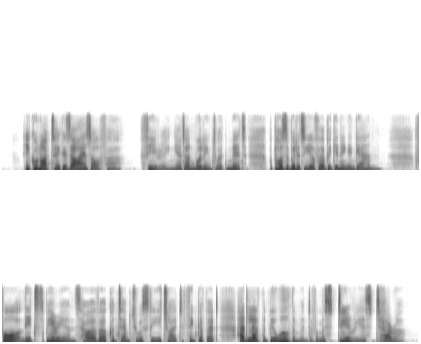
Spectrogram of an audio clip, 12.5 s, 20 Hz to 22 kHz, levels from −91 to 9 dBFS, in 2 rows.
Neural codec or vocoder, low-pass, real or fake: codec, 24 kHz, 1.2 kbps, DualCodec; 7.2 kHz; fake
